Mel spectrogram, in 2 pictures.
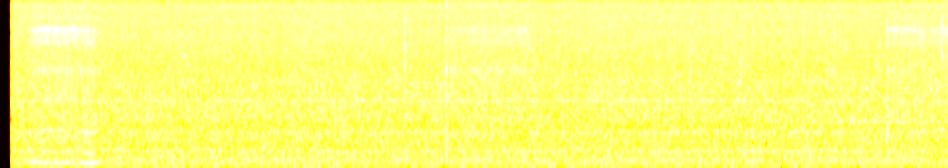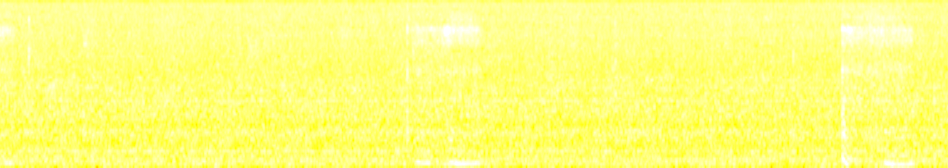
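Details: Panpan, a black pug, snores while asleep indoors: faint, low rasping snores about every four to five seconds, each with a brief higher hiss, over steady quiet room hum.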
